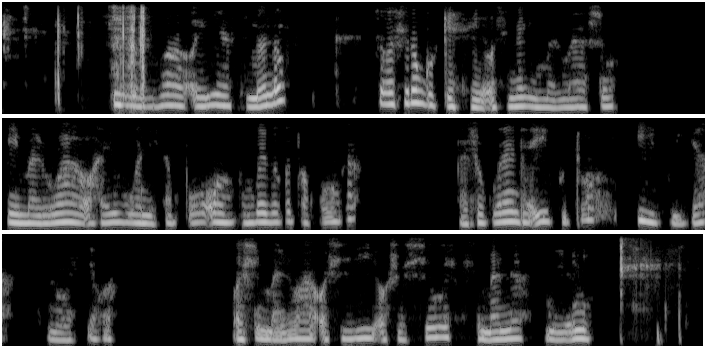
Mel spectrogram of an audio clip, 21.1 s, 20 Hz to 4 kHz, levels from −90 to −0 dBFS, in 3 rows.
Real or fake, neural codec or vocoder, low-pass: fake; vocoder, 44.1 kHz, 128 mel bands every 512 samples, BigVGAN v2; 3.6 kHz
